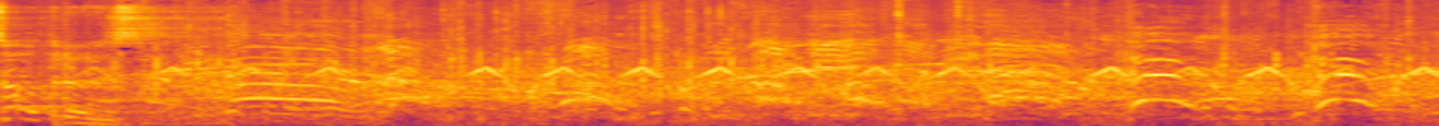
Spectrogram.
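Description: A crowd of spectators cheers and calls out loudly outdoors.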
